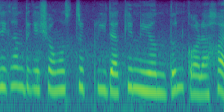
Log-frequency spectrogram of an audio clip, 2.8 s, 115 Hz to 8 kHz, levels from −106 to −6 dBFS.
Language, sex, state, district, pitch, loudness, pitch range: Bengali, female, West Bengal, Jalpaiguri, 270 Hz, -33 LUFS, 255-290 Hz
